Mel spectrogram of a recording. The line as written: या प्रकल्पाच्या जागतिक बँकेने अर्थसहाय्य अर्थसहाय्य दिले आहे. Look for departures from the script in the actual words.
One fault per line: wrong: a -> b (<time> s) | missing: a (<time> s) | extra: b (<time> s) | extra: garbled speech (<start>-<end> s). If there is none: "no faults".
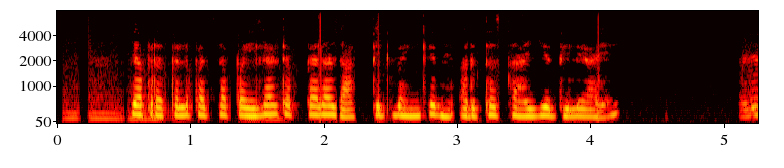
extra: पहिल्या टप्प्याला (1.3 s)
missing: अर्थसहाय्य (3.7 s)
